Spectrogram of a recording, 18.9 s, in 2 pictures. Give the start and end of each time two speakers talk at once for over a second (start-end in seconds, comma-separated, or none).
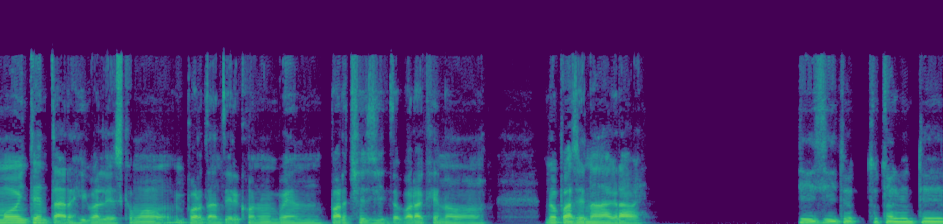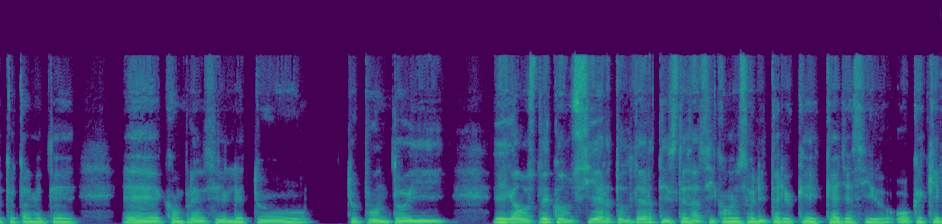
none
